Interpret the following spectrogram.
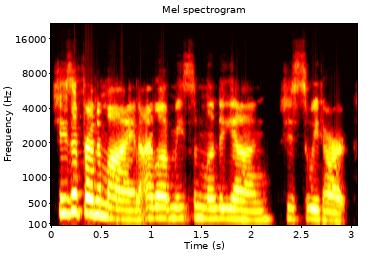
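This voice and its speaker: A woman's voice: mid-range voice, lively intonation, brisk, a bit bright. A middle-aged woman from Tennessee, a voice actress as guest, talking in a rambling, open, chatty way during a casual interview. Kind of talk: casual interview over a video call.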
